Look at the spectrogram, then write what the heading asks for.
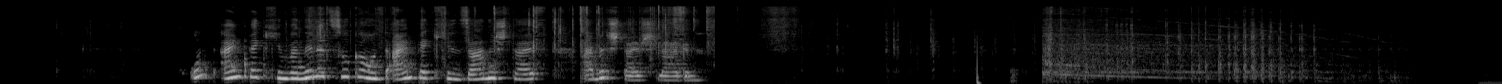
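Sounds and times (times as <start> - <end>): electric mixer whipping cream: 10.4 - 14.5.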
